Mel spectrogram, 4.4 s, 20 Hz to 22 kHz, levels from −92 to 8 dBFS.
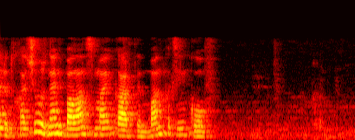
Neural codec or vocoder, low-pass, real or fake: vocoder, 44.1 kHz, 128 mel bands every 256 samples, BigVGAN v2; 7.2 kHz; fake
